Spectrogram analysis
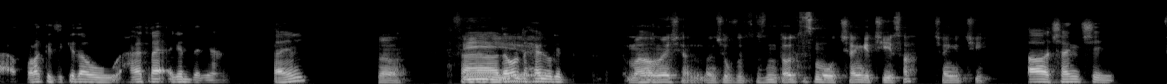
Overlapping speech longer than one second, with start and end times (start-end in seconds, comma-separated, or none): none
